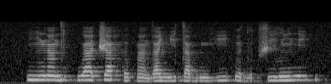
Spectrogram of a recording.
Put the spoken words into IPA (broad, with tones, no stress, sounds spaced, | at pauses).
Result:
ɲ ũ˧ ɾ ã˧ d i˨ kʷ aː˦ t͡ʃ a˦ h ə˨ p ã˨ d a˦˨ ɲ i˧ d a˨ b u˨ m j iː˧ ɓ ə˨ d o˧ t ʃ i˦ l ĩ˦ n i˦ p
